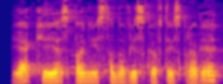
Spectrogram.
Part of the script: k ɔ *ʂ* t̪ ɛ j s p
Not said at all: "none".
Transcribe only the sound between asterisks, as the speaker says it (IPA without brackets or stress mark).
f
